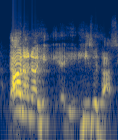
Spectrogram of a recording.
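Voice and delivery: yelling out, calling loudly. A player, in character, yells out to the captain about the newcomer: yelling out. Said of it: "I yell out".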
